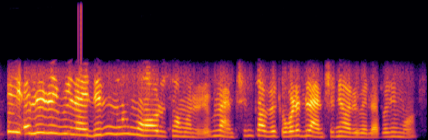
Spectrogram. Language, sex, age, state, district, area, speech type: Nepali, female, 18-30, West Bengal, Darjeeling, rural, conversation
